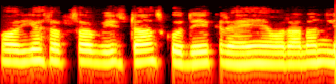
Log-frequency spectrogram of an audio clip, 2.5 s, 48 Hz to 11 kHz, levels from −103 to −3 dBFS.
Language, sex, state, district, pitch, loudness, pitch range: Hindi, male, Bihar, Supaul, 195 Hz, -16 LUFS, 185-210 Hz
